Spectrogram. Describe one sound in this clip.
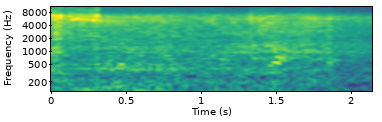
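A motorbike engine hums as it approaches.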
